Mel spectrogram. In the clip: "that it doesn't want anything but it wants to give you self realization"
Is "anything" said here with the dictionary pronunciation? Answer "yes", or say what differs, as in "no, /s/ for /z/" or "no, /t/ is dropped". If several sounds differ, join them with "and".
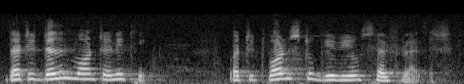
no, /t/ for /θ/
